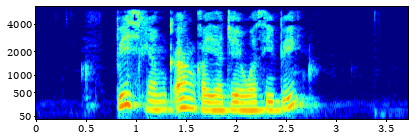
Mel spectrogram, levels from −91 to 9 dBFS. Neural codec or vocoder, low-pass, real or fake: none; 5.4 kHz; real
